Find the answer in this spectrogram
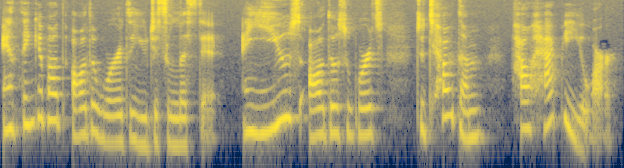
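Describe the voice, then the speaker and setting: A woman hosting a podcast English lesson. She coaches the listener directly and shows intonation with big swings in pitch and loudness. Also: animated, normal speed.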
